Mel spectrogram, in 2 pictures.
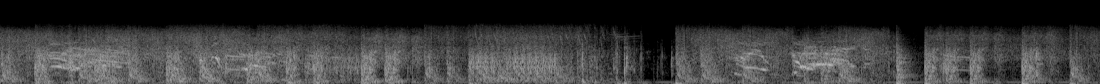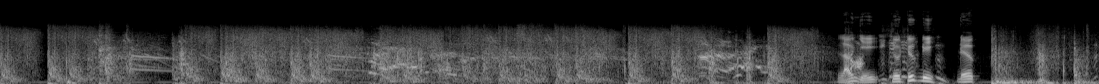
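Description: Guns fire rapid shots in an echoing room.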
